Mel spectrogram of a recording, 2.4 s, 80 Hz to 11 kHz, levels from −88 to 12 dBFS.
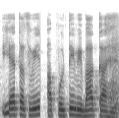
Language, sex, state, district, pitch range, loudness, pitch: Hindi, male, Uttar Pradesh, Budaun, 150-175 Hz, -17 LUFS, 160 Hz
